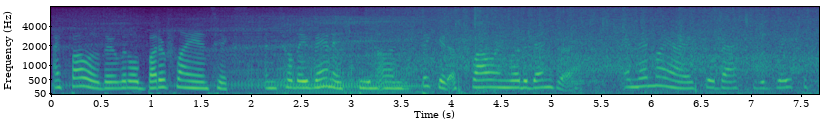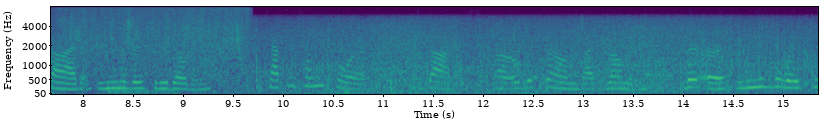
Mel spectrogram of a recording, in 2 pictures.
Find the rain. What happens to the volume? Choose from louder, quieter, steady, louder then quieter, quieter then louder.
steady.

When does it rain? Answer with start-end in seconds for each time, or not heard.
3.1-15.3.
